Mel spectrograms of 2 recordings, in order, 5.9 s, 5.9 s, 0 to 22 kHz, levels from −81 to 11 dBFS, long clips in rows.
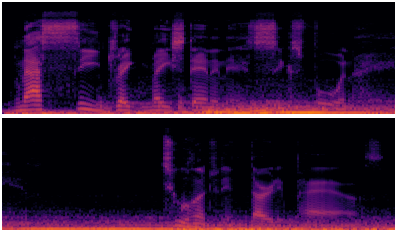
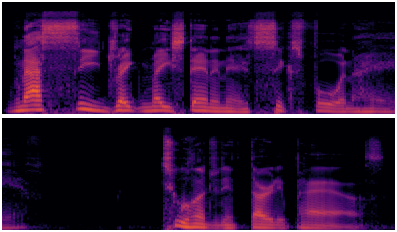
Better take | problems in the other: second | low rumble; loud; throughout; 9 dB below the speech

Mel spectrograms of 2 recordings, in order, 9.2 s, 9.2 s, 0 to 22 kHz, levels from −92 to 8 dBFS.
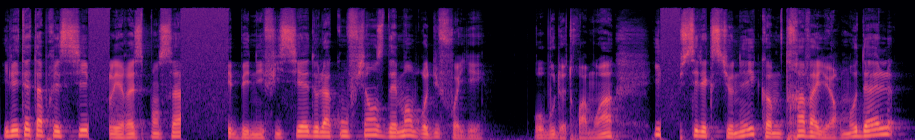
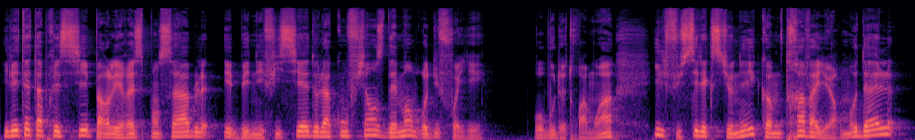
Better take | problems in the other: second | audio cutting out; filled with static; at 1 s, at 2 s and at 6.5 s

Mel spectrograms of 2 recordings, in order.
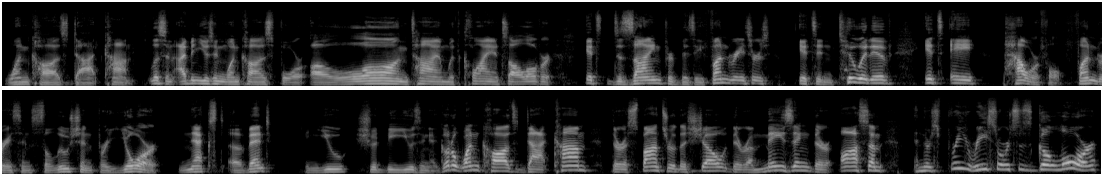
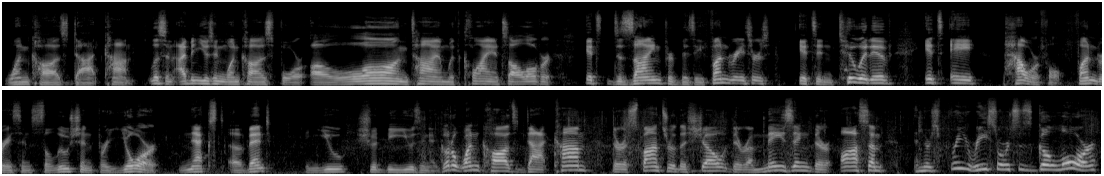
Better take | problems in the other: first | animal sounds; faint; throughout; 25 dB below the speech

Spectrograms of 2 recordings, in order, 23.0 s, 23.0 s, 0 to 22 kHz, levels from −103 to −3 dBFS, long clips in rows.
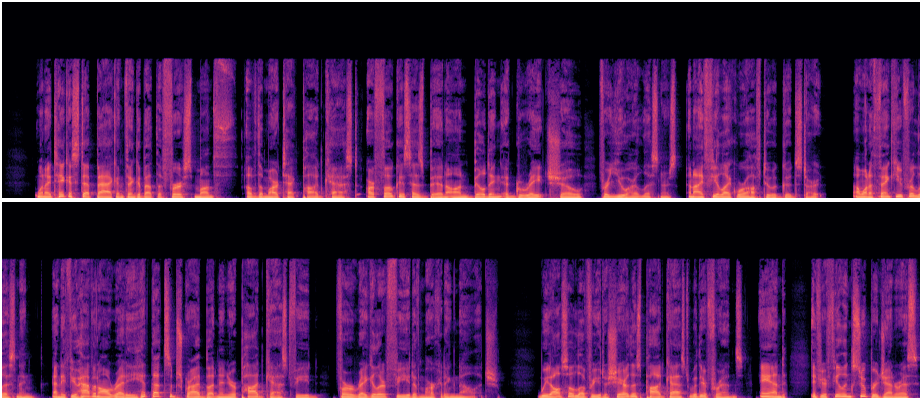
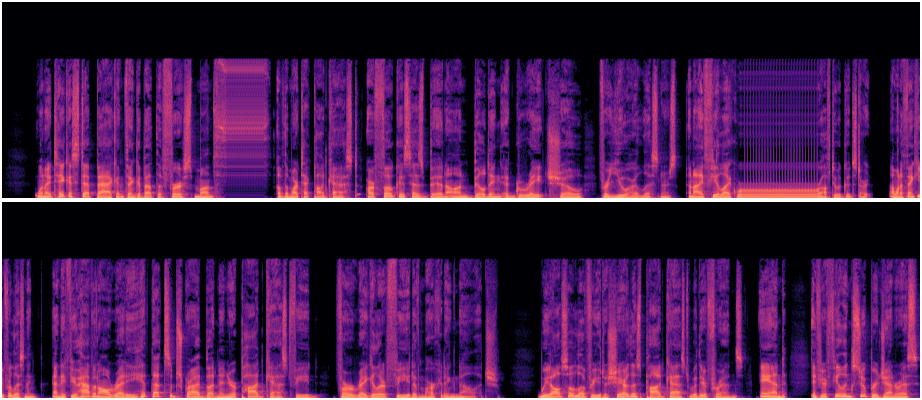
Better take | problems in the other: first | audio freezing; at 3 s and at 9 s for 1 s

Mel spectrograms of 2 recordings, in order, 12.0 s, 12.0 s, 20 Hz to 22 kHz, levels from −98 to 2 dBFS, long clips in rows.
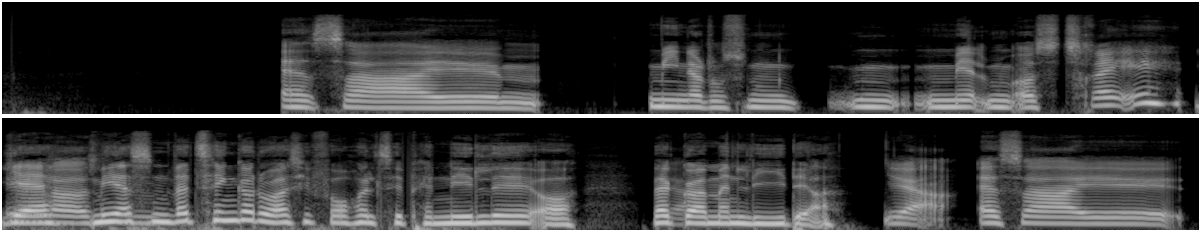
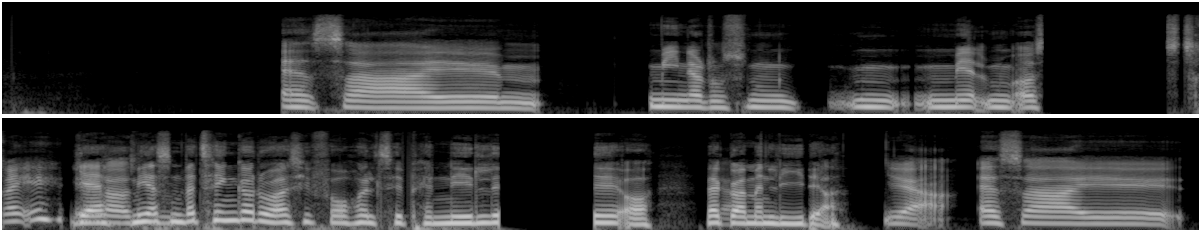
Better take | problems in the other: first | audio freezing; at 5 s for 0.5 s and at 8.5 s

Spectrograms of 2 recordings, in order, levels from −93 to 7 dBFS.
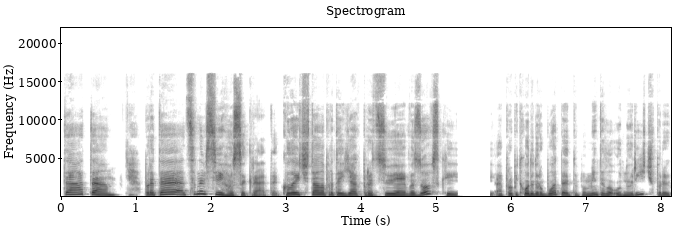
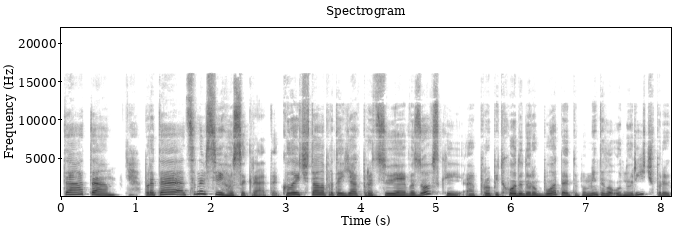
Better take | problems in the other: second | audio freezing; at 5.5 s

